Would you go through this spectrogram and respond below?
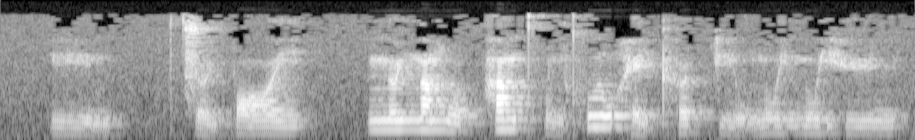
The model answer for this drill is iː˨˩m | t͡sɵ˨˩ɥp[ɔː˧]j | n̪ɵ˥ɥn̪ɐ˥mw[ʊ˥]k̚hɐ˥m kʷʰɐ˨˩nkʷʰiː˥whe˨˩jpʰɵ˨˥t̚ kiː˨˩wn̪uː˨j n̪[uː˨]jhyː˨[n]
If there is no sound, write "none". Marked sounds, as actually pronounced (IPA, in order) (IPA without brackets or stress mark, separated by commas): ɔː˧, ʊ˧, uː˨, n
